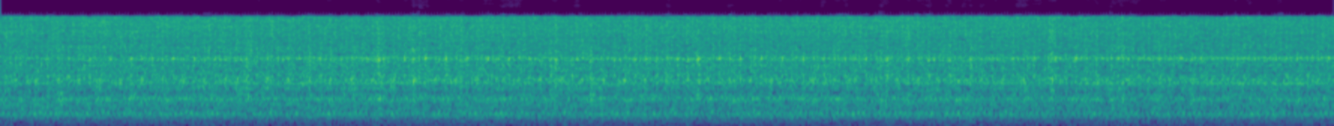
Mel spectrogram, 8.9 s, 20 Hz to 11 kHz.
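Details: VW Golf 3 engine at steady idle with a fast, irregular ticking knock of about three or four per second over the engine note. It is an abnormal engine noise of unclear cause, in a clip tied to fitting cylinder-head parts.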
